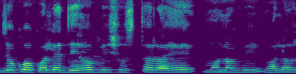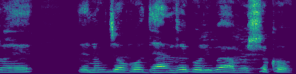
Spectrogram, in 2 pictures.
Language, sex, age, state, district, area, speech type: Odia, female, 30-45, Odisha, Malkangiri, urban, spontaneous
